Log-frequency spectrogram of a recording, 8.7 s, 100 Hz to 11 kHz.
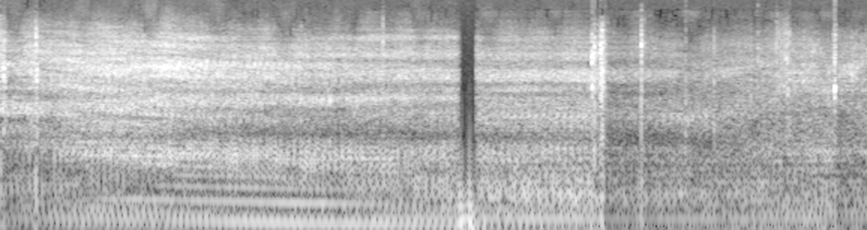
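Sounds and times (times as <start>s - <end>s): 
propeller aircraft taking off: 0.6s - 8.3s
sharp burst: 4.6s - 7.8s.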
